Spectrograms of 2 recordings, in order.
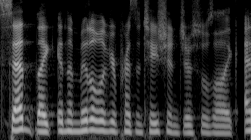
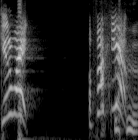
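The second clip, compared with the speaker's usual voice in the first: tiny cartoon chihuahua voice, very high, shrill, yappy yelling; 8 dB louder than usual. Describing old cartoons with a calm bulldog: imitating a little cartoon chihuahua. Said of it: "the chihuahua's all like".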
